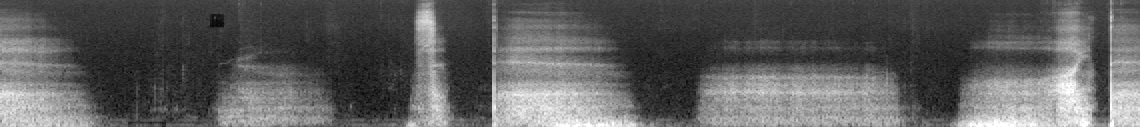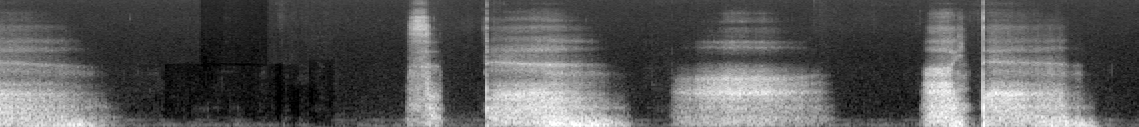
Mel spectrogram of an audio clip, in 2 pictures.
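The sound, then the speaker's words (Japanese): Slow, deep breathing in and out during a guided relaxation: several long, airy inhales and sighing exhales separated by quiet pauses, with a few sharp clicks. “ゆっくりと息を吸って、吐いて、”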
